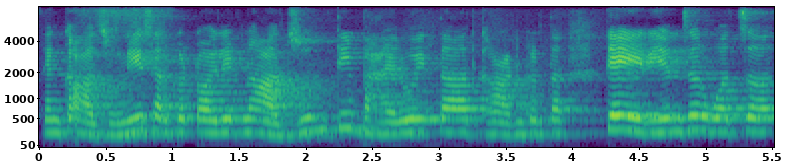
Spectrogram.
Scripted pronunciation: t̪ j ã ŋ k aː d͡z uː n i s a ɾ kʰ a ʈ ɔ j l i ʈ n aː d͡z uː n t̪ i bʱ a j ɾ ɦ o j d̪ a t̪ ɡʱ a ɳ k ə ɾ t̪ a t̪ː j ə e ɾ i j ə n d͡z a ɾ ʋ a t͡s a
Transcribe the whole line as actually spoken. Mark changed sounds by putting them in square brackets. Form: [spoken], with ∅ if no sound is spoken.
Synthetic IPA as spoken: t̪ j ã ŋ k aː d͡z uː n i s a ɾ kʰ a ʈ ɔ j l [e] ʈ n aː d͡z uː n t̪ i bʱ a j ɾ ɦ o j [t̪] a t̪ ɡʱ a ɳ k ə ɾ t̪ a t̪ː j [a] e ɾ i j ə n d͡z [ə] ɾ ʋ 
